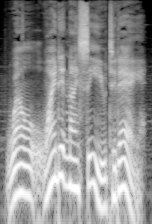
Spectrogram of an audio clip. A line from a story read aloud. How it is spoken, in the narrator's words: I hesitantly asked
